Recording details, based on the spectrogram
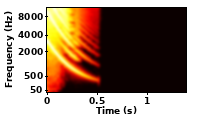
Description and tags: This is high piched sound of noise. Sounds similar to laser. Can use in allot of ways. Made in FL studios.
electric, future, sound-design, computer, science-fiction, machine, electronic, electronics, mechanical, fantasy, buzz, effect, noise, sci-fi, digital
